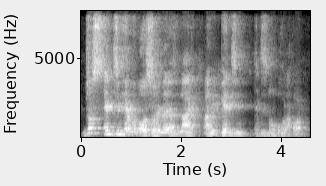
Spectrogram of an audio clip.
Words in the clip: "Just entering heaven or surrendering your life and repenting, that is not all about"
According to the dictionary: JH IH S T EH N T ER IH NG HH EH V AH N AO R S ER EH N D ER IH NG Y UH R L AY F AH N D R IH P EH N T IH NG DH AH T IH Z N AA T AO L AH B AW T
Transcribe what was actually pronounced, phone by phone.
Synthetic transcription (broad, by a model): JH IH S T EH N T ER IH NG HH EH V AH N AO L S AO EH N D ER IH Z L AY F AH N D R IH P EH N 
